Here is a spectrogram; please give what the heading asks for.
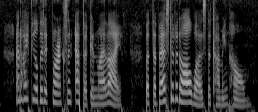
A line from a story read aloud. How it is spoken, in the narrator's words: she concluded happily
